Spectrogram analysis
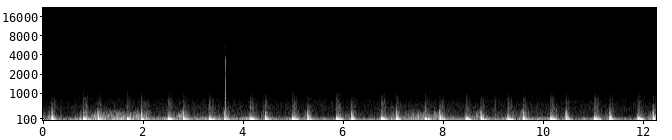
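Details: Male heart auscultation with a stethoscope, recorded either sitting at a desk or lying in bed; steady lub-dub at about 69 beats a minute, crisp first and second sounds, no extra noises; normal heart sounds.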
